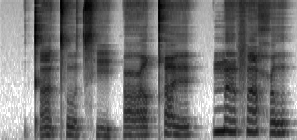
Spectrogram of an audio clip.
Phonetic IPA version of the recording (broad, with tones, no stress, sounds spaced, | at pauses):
kʼ ã˨ tʰ o˨ t͡sʰ i˨ | ʕ ʌ˨ qʰ ɘː˦˨ | m ə̃ː˦ f ã˦ ħ o˦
